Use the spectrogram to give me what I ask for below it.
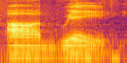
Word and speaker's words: Henri: That's pronounced Henri.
